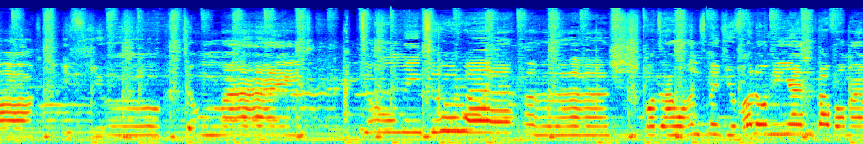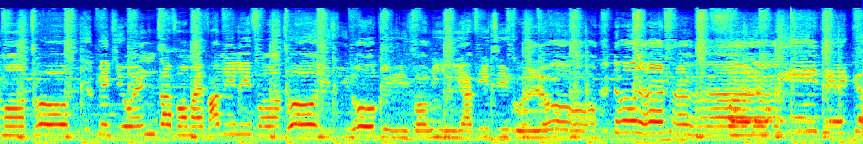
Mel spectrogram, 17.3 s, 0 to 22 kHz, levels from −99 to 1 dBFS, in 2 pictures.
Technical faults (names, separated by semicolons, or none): noise suppressor applied to music or sounds; sound cut by the noise suppressor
